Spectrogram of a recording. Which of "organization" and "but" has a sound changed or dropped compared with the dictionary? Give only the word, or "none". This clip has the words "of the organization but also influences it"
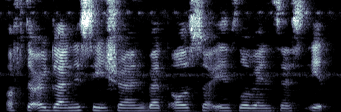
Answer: organization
